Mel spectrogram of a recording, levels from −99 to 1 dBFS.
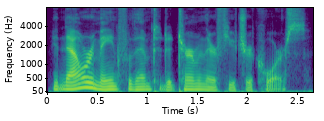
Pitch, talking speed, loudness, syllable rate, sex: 110 Hz, 225 wpm, -20 LUFS, 7.1 syllables/s, male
